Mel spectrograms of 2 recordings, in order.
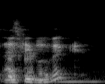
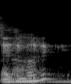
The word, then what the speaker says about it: Asimovic: Strauss Asimovic. Yeah. And John Boof Little. Yeah, Strauss's last name really looks. I want to pronounce it Asimov, but it's Asimovic.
